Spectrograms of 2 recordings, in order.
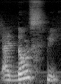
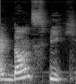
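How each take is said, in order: First: Said in the usual way. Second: "don't" said as one joined word, slowly; teacher slowing down to show "don't" joined up; slow contracted don't. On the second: Shown as a demonstration. Teacher drills the contraction for students, slow and clear. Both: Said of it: "eles adoram juntar".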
